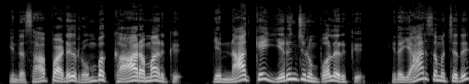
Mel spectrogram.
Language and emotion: Tamil, angry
